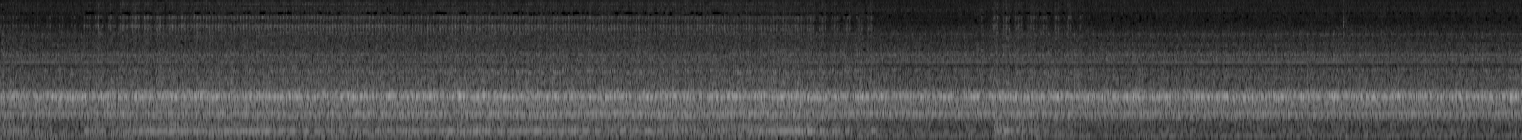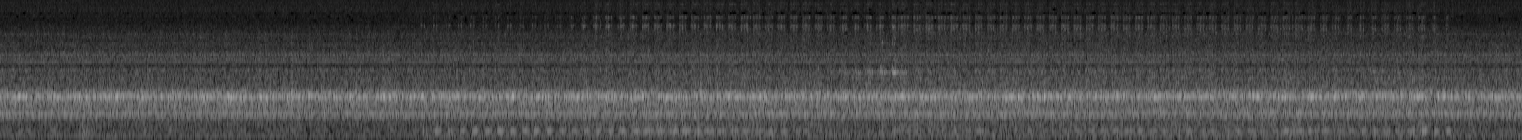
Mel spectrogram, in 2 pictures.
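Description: Benchtop milling machine running with a steady whine while its end mill cuts into the corner of a speed square turned on a rotary table. The rough cutting rattle beneath the whine comes and goes, strongest in the first several seconds and again in the last third.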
